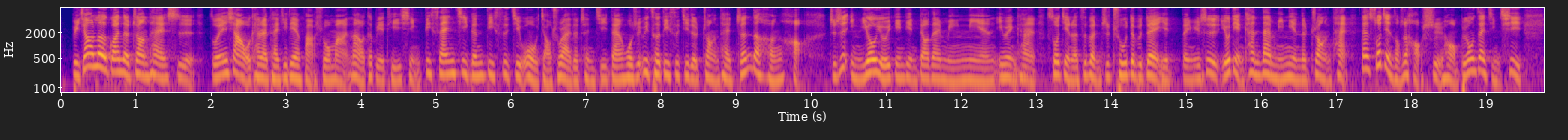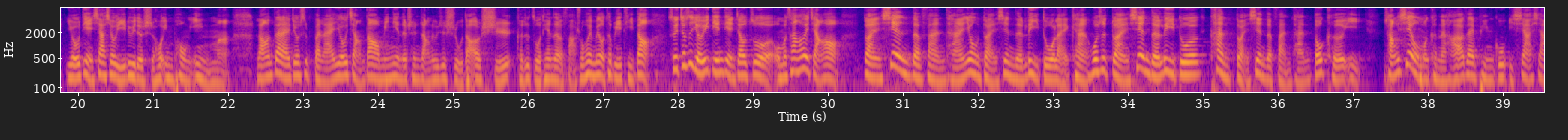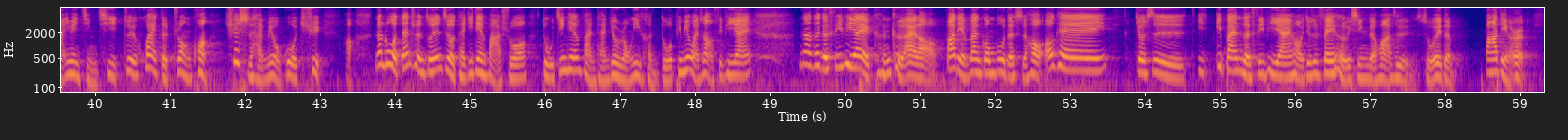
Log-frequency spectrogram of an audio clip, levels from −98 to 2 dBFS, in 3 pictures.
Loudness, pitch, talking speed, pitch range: -25 LUFS, 185 Hz, 315 characters per minute, 160-220 Hz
